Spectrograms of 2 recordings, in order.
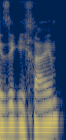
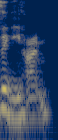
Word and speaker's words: Ziggy Heim: go uh you know every time I see your name I always want to say Ziggy Kim it is Ziggy Heim like they pronounce it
